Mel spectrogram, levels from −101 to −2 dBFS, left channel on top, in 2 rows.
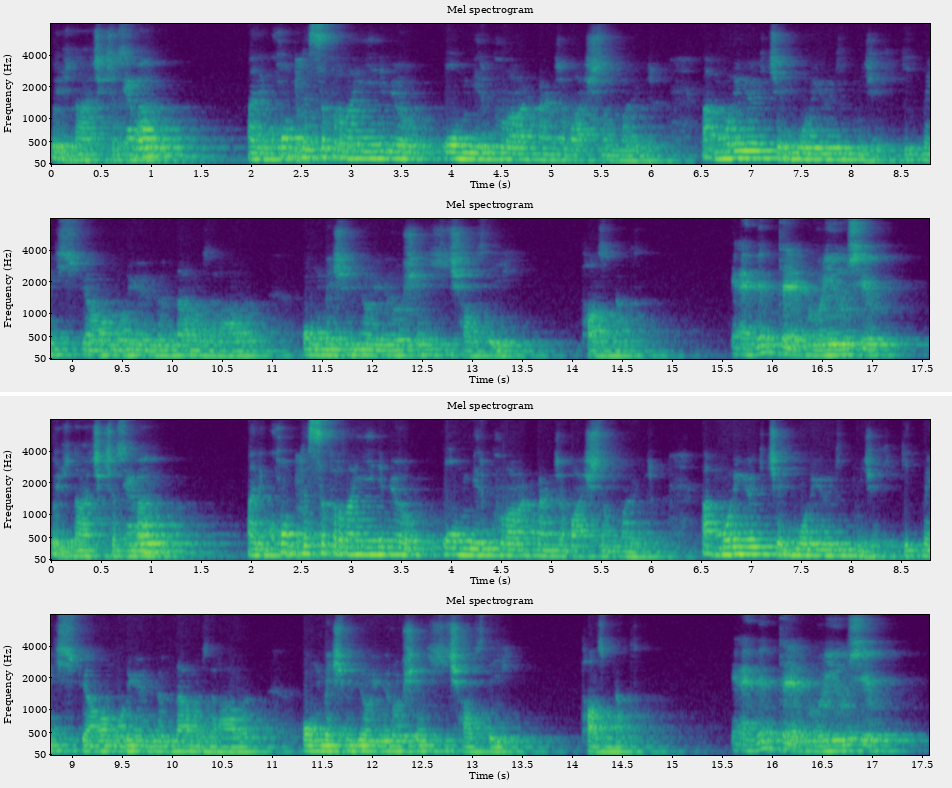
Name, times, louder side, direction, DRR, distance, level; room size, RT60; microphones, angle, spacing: voice 1, 0.0-1.1 2.0-3.6 3.9-6.0 6.5-10.8 11.3-13.3 14.1-14.5, right 1 dB, 50° right, 3 dB, 0.6 m, -25 dB
voice 2, 0.7-1.2 2.4-2.5 15.6-17.0, left 1 dB, 25° left, -2 dB, 1.0 m, -26 dB
4.0 x 3.2 x 3.3 m, 1.2 s
head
